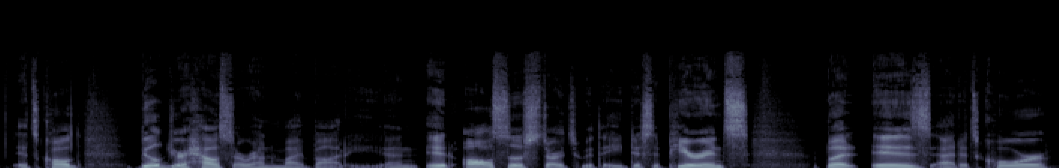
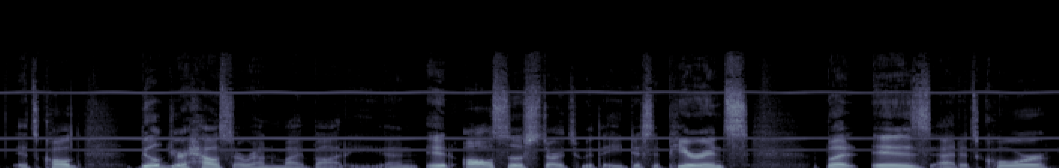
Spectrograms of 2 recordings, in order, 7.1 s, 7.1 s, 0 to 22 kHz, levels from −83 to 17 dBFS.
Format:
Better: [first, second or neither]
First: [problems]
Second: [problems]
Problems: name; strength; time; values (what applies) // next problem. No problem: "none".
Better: first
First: none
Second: high-pitched whine; faint; throughout; 4 kHz, 20 dB below the speech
